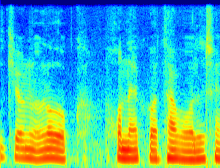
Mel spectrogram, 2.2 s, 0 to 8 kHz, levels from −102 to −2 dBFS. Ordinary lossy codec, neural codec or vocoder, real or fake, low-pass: none; codec, 16 kHz in and 24 kHz out, 0.6 kbps, FocalCodec, streaming, 2048 codes; fake; 7.2 kHz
